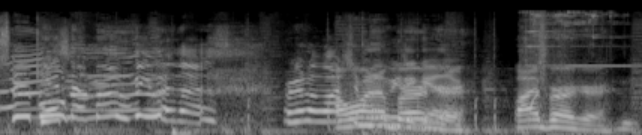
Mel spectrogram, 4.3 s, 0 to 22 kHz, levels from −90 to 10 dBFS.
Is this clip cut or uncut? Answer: uncut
